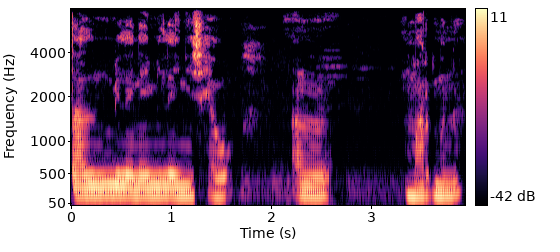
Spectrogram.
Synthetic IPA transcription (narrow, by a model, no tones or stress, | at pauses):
talmilajnajmilajnisawaŋ | maɾk̚mɯnɯ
